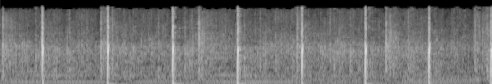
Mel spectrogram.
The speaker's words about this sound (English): Hallelujah. Clap your hands one more time to the Lord today.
